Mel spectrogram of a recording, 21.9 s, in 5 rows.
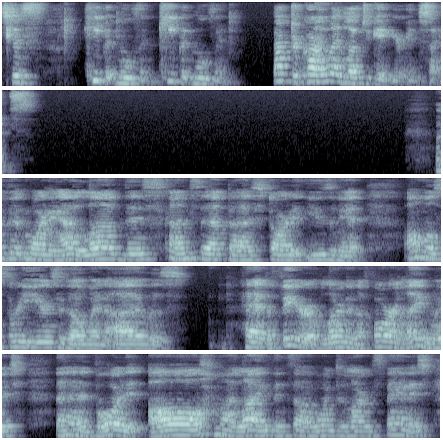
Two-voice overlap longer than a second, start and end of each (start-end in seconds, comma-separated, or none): none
